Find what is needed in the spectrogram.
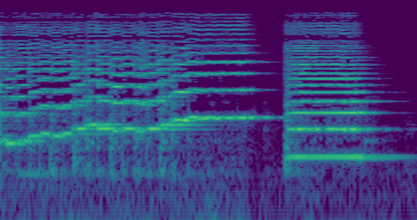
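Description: Solo violin, bowed: a rising run of notes leads to a sustained high note. After a brief break, a lower held note closes the phrase and fades away near the end.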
